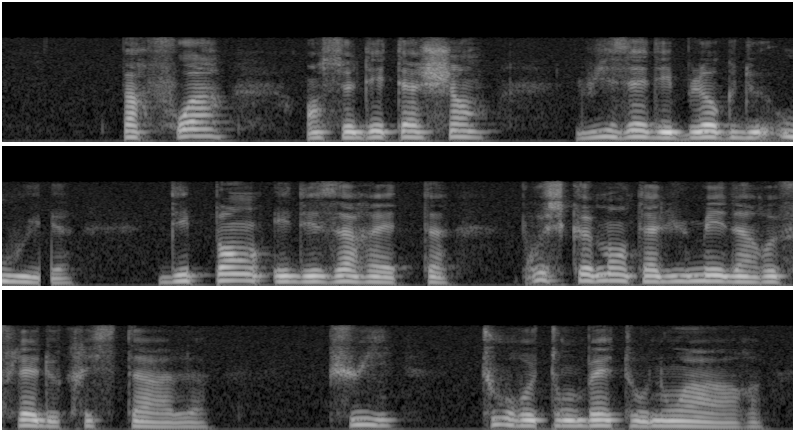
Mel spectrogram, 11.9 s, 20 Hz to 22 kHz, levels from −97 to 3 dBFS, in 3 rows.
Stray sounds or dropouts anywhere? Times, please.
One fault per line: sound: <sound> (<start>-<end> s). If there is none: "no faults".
sound: dropout (4.1-4.2 s)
